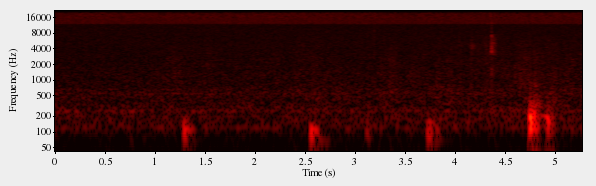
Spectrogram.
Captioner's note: footsteps thumping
